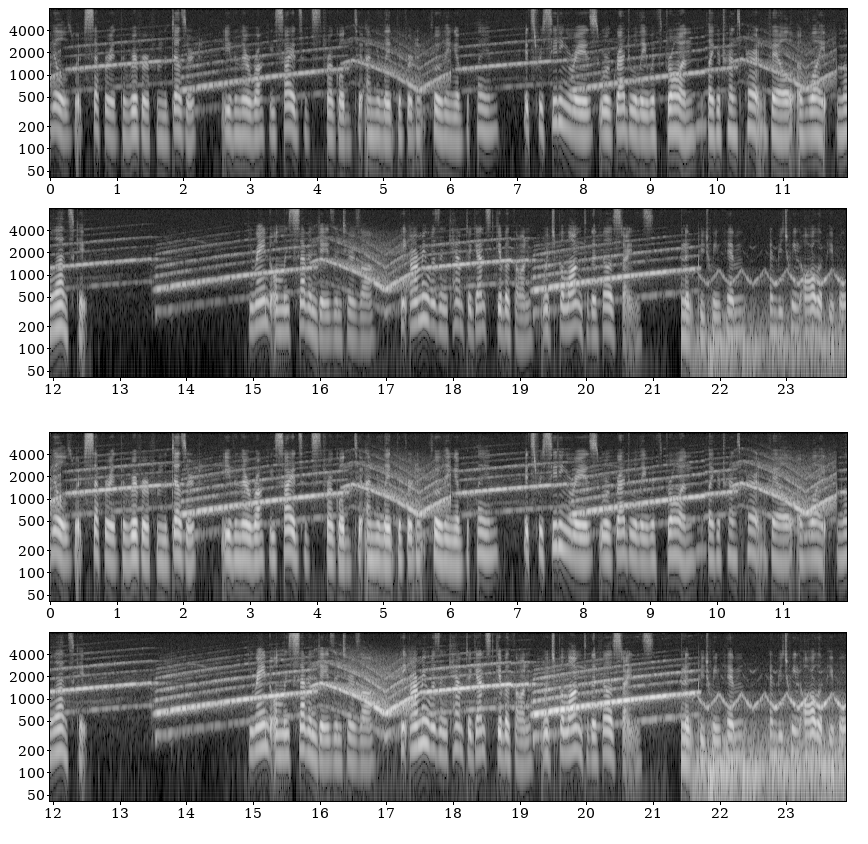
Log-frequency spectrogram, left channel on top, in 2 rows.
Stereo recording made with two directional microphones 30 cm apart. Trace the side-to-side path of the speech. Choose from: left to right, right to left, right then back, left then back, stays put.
left then back.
